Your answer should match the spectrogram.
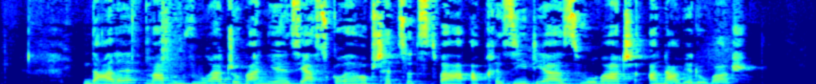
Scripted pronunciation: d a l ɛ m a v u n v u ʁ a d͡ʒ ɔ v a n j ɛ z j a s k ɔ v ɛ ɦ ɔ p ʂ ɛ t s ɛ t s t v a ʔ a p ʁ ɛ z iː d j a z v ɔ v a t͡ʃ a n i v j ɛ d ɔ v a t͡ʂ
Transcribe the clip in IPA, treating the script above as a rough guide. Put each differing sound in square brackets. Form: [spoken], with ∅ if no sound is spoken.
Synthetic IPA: d a l ɛ m a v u n v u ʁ a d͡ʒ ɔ v a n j ɛ z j a s k ɔ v ɛ ɦ ɔ p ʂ ɛ t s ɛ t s t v a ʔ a p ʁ ɛ z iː d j a z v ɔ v a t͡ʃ a n [a] v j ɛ d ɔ v a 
